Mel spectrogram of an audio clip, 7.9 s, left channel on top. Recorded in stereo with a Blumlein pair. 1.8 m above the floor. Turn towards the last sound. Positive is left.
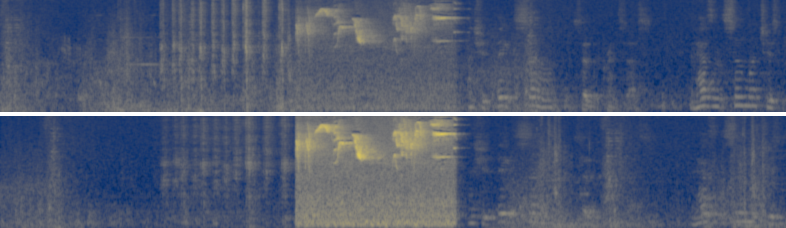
turn(degrees=65)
